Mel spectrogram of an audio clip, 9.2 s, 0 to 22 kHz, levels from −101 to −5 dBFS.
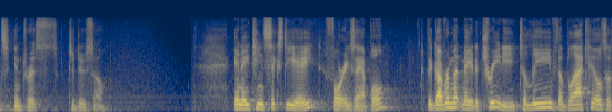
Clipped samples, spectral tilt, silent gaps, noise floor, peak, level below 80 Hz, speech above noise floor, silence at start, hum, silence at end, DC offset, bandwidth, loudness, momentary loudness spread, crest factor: under 0.1%; -5.5 dB/octave; none; -73 dBFS; -6 dBFS; -76 dBFS; 44 dB; 0 s; none; 0 s; under 0.1%; 11.5 kHz; -29 LUFS; 18 LU; 24 dB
